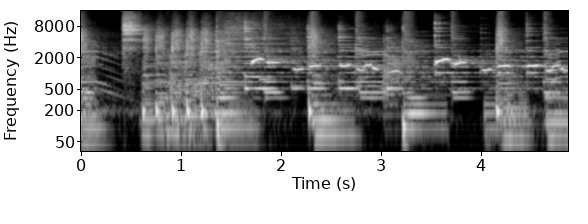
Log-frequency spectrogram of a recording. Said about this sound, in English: This is the theme to Garry Show music that you hear as you watch the credits. We're almost to the part of where I start to whistle.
